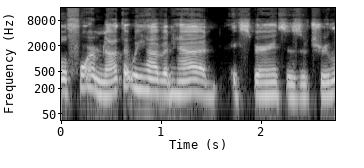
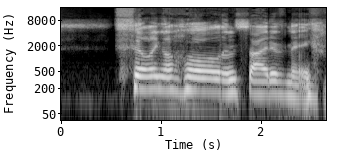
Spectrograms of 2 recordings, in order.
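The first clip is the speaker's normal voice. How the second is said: slow, drawn-out speech with laughter through words; 2 semitones higher than usual. Finishing a serious point that has turned funny: laughing while talking. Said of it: "I can't not say this without laughing now".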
